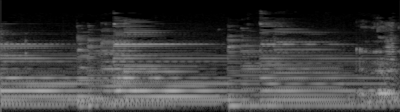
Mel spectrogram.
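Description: Acoustic guitars strumming chords and letting them ring. A new chord is struck about a second in and rings on, slowly fading.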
